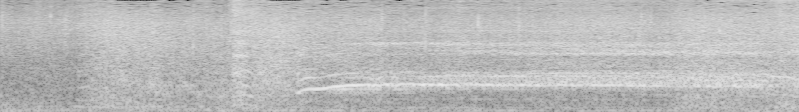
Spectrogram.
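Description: A man shouts loudly nearby.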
